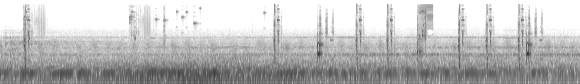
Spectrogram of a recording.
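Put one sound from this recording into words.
Short game menu clicks tick now and then.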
